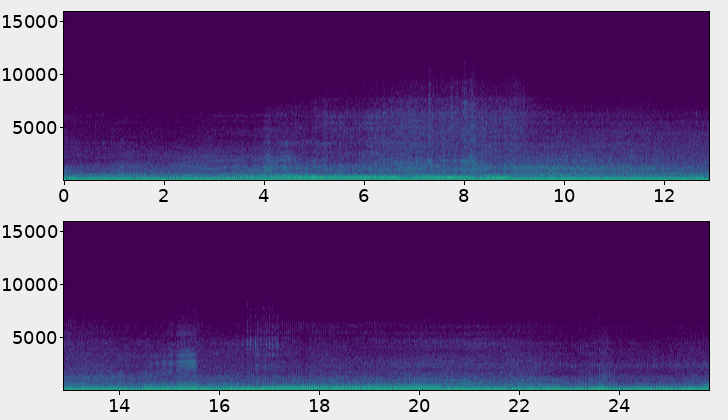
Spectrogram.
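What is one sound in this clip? Another motorcycle engine buzzes nearby.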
